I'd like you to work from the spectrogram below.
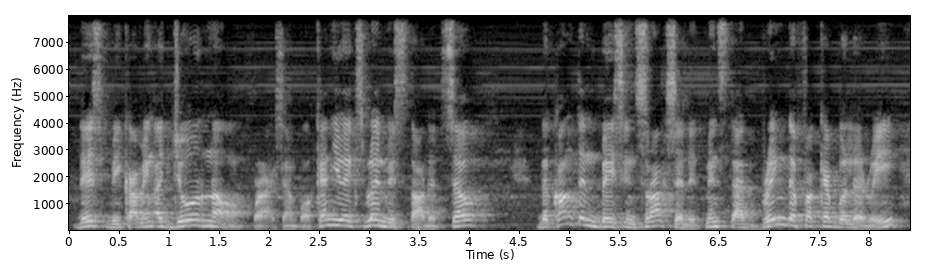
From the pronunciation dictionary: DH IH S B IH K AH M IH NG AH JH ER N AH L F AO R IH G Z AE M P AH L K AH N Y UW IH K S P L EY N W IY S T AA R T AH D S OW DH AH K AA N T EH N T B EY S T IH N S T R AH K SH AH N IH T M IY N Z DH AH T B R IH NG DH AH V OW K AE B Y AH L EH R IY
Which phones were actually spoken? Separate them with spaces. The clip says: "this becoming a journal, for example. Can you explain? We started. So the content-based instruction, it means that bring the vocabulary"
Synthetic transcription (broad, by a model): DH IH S B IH K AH M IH NG AH JH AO N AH L F AO R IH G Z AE M P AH L K AH N Y UW IH K S P L EY N W IY S T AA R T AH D S OW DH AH K AA N T EH N T B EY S IH N S T R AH K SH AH N IH T M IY N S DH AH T B R IH NG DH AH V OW K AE B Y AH L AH R IY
